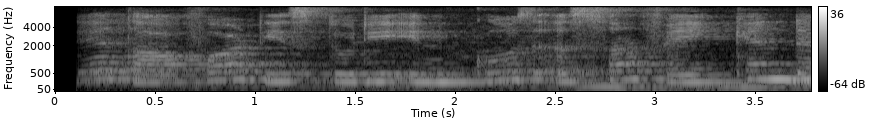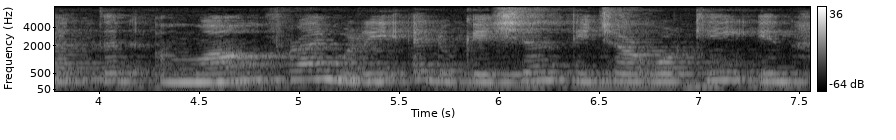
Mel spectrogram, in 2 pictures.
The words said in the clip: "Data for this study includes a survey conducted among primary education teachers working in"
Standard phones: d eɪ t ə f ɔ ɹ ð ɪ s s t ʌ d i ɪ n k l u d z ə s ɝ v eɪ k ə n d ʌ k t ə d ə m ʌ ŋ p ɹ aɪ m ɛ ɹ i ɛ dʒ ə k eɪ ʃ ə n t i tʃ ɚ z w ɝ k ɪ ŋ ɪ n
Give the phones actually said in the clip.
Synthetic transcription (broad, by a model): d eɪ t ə f ɔ ɹ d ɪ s s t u d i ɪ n k l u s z ə s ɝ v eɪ k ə n d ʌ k t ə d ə m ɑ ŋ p ɹ aɪ m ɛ ɹ i ɛ dʒ ə k eɪ ʃ ə n t i tʃ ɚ w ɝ k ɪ ŋ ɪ n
